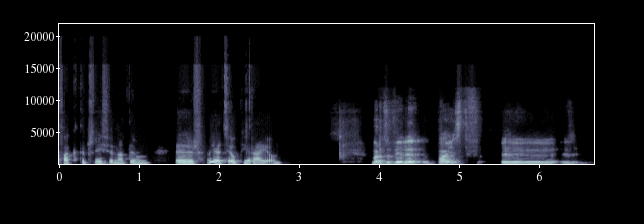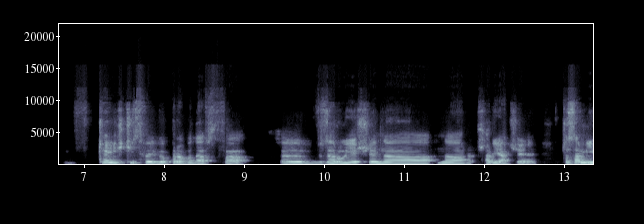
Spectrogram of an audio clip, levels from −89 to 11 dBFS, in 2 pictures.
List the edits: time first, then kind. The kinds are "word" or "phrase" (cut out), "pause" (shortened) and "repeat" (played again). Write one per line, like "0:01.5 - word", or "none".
none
